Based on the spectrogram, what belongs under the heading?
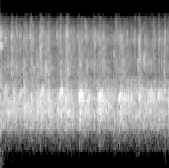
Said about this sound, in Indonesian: Berikan tepuk tangan dulu bagi Tuhan kita Yesus.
